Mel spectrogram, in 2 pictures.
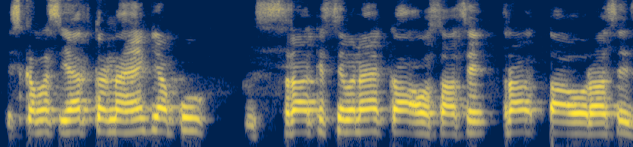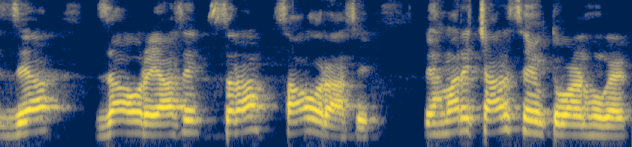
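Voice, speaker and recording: A woman's voice: mid-range voice, steady tone, normal speed, poor audio. A woman teaching an exam-prep Hindi lesson, going through each letter patiently, repeating sounds and asking the class questions.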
